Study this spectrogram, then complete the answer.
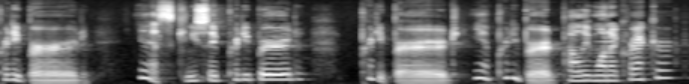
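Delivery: put-on high baby-talk to a parrot; coaxing a bird. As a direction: coo at the bird like a child. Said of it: "this is also another one".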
